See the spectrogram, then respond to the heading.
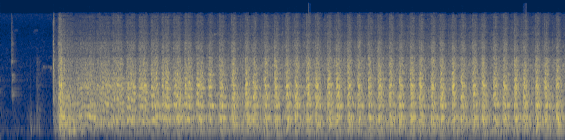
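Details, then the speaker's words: Engine that would not start; owner suspected flooding or moisture in the distributor cap and reworked wire contacts: starter spins at a quick, even rhythm several seconds, engine never fires; crank no start. "It ain't gonna get moved. What am I doing wrong? What am I doing wrong?"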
